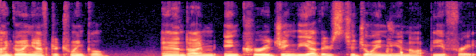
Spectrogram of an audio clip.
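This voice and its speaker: A booming voice moves at a fairly slow pace with ordinary pitch variation. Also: man. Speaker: roleplaying game player. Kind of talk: tabletop roleplaying session. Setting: live stream video call. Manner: loud.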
